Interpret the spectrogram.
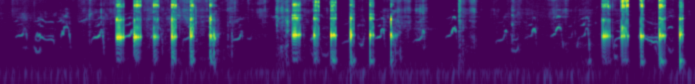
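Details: Grey francolin (teetar) calling in loud, harsh, broadband notes that come in rapid bursts of about three to four per second, with short pauses between the bursts, over a faint low hum.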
